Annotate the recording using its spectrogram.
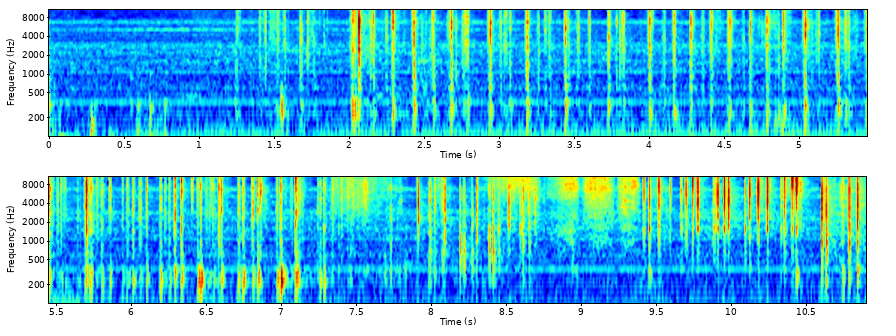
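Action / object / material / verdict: tap / paperback book cover and spine / paper / none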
